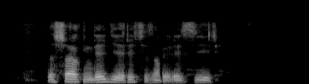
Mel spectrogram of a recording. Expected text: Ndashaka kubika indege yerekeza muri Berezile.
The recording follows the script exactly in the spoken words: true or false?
false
